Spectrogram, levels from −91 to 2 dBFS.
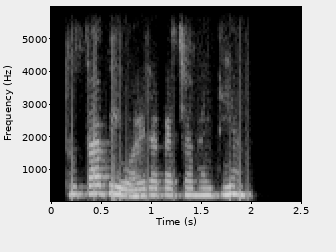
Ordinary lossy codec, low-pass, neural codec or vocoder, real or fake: Opus, 16 kbps; 5.4 kHz; none; real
